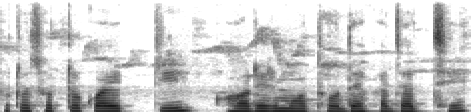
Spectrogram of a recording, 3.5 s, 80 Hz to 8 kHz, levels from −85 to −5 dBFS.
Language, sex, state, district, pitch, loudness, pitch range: Bengali, female, West Bengal, Cooch Behar, 185 Hz, -19 LUFS, 175-195 Hz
